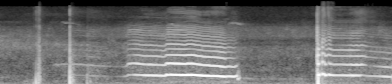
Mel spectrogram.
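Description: A mosquito's steady, high whining buzz drifts in twice, with a few sharp clicks beforehand.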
